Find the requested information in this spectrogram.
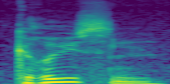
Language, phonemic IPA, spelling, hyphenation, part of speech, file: German, /ˈɡʁyːsən/, grüßen, grü‧ßen, verb, De-grüßen.ogg
- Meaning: to greet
